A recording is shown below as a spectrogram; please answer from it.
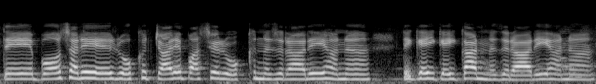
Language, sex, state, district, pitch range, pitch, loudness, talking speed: Punjabi, female, Punjab, Kapurthala, 240-265 Hz, 250 Hz, -14 LUFS, 190 wpm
